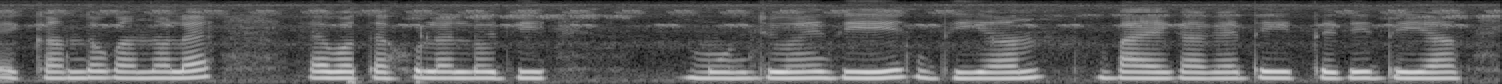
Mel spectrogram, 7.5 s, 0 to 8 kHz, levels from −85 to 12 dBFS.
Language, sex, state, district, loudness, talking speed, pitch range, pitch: Chakma, female, Tripura, Dhalai, -12 LUFS, 90 wpm, 220-230 Hz, 225 Hz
